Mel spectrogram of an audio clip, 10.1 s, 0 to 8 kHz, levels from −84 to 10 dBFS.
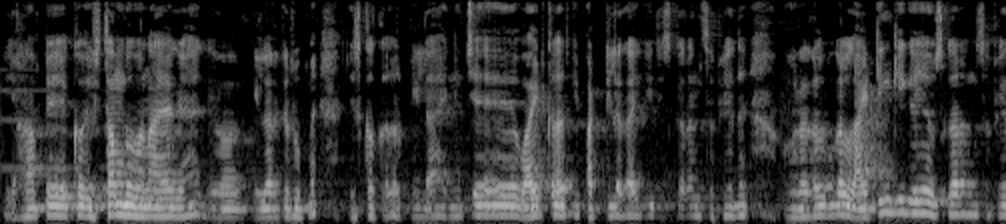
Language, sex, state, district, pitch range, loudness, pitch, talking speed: Hindi, male, Uttar Pradesh, Varanasi, 110-130 Hz, -26 LUFS, 120 Hz, 215 wpm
